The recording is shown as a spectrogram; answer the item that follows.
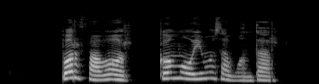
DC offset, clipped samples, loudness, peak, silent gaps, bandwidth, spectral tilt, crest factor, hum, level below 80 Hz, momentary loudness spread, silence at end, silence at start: under 0.1%; under 0.1%; -22 LUFS; -2 dBFS; none; 10.5 kHz; -6 dB/octave; 22 dB; none; -80 dBFS; 10 LU; 0.45 s; 0.6 s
